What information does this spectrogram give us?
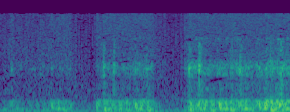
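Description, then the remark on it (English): A jet cycle engine running on ordinary fuel putt-putting: low, sputtering chugs coming in uneven bursts with brief lulls between, moderately loud and heard on its own without any voices. “Say, gang, talk about a putt-putt. Just listen to this jet cycle.”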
